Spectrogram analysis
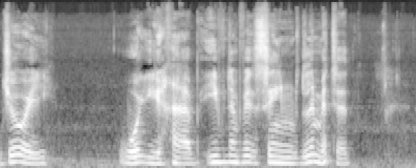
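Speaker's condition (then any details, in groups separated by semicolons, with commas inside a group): Severe brain injury; severe, mostly physically disabled, major memory impact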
